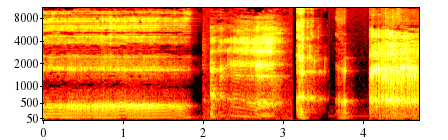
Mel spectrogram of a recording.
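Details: A long, loud, deep-voiced belch, then several shorter burps; burping compilation.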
